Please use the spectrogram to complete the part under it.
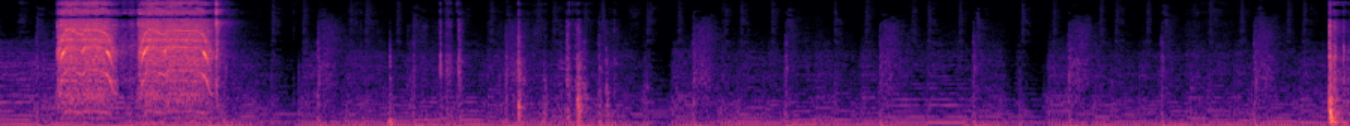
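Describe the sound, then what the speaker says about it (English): Power driver sinking screws with Milwaukee Shockwave impact-duty alloy steel bits, a loud whirring burst at the start followed by a series of shorter bursts and mechanical clicks, close up with no talking. "let's put these bits to the test and do some screwing"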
